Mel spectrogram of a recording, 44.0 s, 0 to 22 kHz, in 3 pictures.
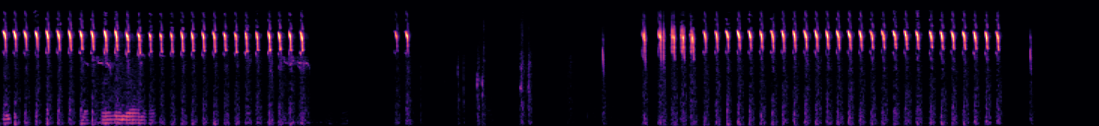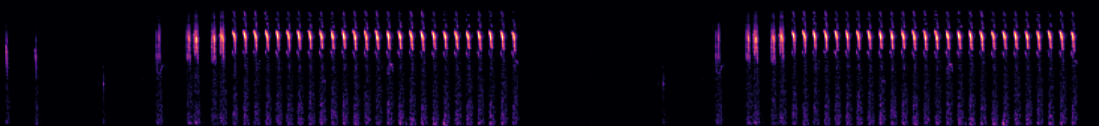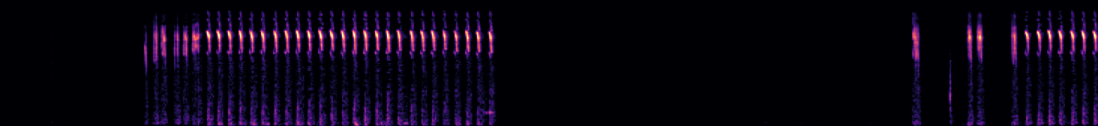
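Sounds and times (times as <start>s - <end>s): bird calling in rapid high trills: 0.0s - 4.2s, 5.2s - 5.5s, 8.5s - 13.4s, 16.8s - 21.6s, 24.2s - 29.1s, 31.2s - 36.0s, 42.2s - 43.9s.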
